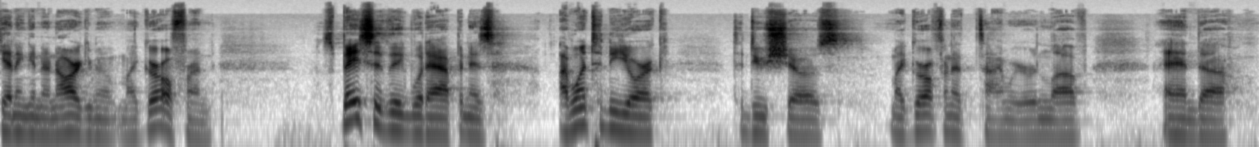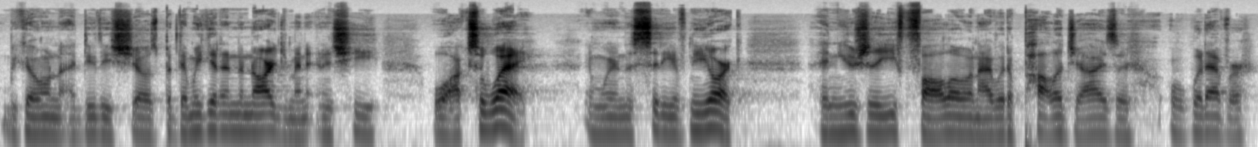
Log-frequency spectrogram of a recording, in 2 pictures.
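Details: Adult man speaking; ordinary speech.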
